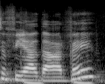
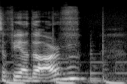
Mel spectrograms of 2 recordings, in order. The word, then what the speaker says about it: Sofia Adarve: you okay so yeah my name is sopia darve I know in English we pronounce Sophia Dar but like my email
